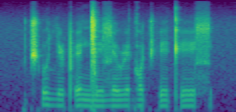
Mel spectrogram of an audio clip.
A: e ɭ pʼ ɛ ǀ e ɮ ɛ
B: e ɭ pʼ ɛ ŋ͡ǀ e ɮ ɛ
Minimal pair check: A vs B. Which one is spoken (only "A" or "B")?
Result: B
